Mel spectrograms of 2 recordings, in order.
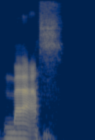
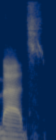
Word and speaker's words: Mads: Fucking, I mean, it's Mads Mikkelsen. That's how you actually pronounce it. Mass. Not Mads.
